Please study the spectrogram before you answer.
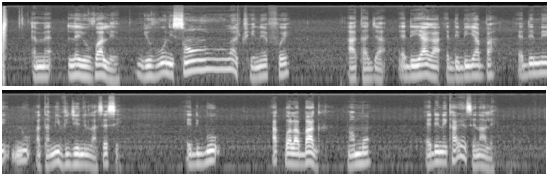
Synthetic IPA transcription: ɛ˨mɛ˨ | lɛ˨jo˨vu˦a˦˨lɛ˨ | jo˨vu˦o˦nĩ˨sɔ̃˦la˦t͡ʃu˨e˨nɛ̃˦fɛ˦ | a˨t̪a˨d͡ʒa̰˨ | ɛ̰˨de˨ja˦ɣa˨ʔɛ˨de˨be˦ja˦ba˦ | ɛ̰˨de˦ne˦nũ˦a˨t̪a˨mĩ˦vi˦d͡ʒe˦nĩ˦la˨sɛ˦sɛ̰˨ | ḛ˨di˨ɡ͡bo˦ | a̰˦k͡pɔ˨la˨ba˦ɡ | nɔ̃˨mɔ̃˦ | ɛ̰˨ɖɪ˦nẽ˦ka˦ɣɛ˦˨sɛ˨nã˨lɛ̰˨

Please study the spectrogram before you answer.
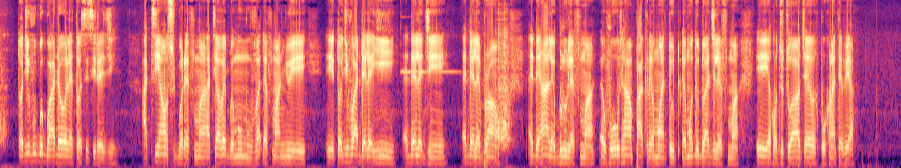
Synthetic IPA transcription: t̪ɔ˨d͡ʑi˦ɸu˦ɡ͡bo˦ɡ͡bo˨a˨ɖɛ˦wo˦lɛ˨t̪ɔ˨si˦si˨ɖɛ˨d͡ʑi˦ | a̰˨t̪i˦a˦wo˦su˨ɡ͡bɔ˨ɖɛ˦fi˦mã˦a˨t̪i˦a˦wo˦fɛ˦ɡ͡bɛ˨mũ˦mũ˨vlɛ˨fi˦mã˦ɲũ˦e˦ | e˦je˦t̪ɔ˨d͡ʑi˦fu˦a˨ɖɛ˦lɛ˨ji˦ɛ̰˨ɖɛ˦lɛ˨d͡ʒẽ˨ | ɛ˨ɖɛ˦lɛ˨bɾã˦˨ɛ̰˨ɖɛ˦ɦã˦lɛ˨blu˦lɛ˨fi˦mã˦e˦vu˨wo˦ɦã˦pa˦kɖɛ˨m̃˨˦ɛ˨mɔ̃˦d̪o˦d̪o˦a˨d͡ʑi˦lɛ˨fi˦mã˦e˦je˦ɛ˦xɔ˨t̪u˨t̪u˨a˦wo˦t͡ʃɛ˦ɸo˨xl̃ã˦t̪ɛ˨ɸɛ˦a˨

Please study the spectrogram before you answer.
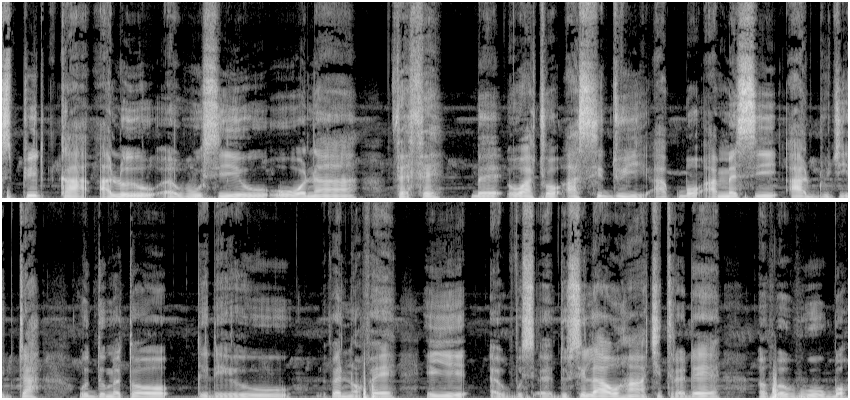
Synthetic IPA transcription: spi˦dka̰˨a̰˨lo˦ḛ˨βu˨si˨e˦wo˦wo˦wɔ˨nã˦fɛ˨fɛ˦ | be˦wo˦a˨t͡ʃɔ˦ʔa˨si˦d̪u˨ji˨a̰˨k͡pɔ˦ʔa̰˨me˨si˨a̰˨ɖu˨d͡ʑḭ˨ɖa˦ | wo˦d̪o˨mẽ˨t̪ɔ˦ | ɡe˨ɖe˨wo˦ | ɸe˦nɔ̰̃˨ɸɛ˦ | e˦je˦˨ | d̪u˨si˦la˦wo˦ɦã˦˨t͡ɕi˦t̪ɾɛ˨ɖe˦ | ɛ˨ɸe˦βu˦wo˦ɡ͡bɔ˦

